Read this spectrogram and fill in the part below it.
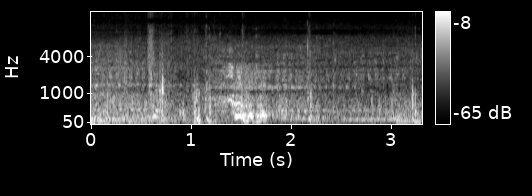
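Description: A horse neighs and its hooves clop in Assassin's Creed Odyssey, a short whinny followed by light hoofbeats, fairly quiet, over a low game ambience with no talking.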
